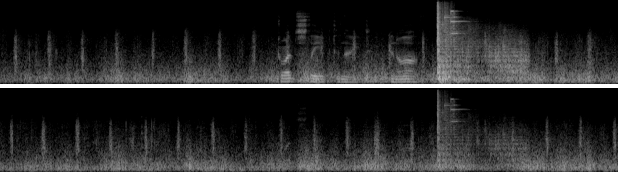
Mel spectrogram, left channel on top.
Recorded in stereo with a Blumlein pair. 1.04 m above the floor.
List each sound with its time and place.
2.8 s a man speaking: 50° left
4.4 s a gunshot: 60° left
